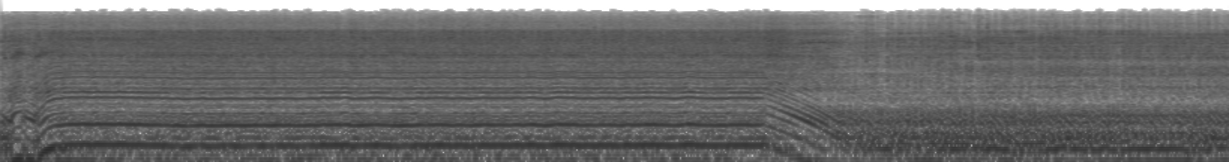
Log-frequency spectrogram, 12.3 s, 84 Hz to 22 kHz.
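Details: Bolat 5820 two-stroke chainsaw, brought in stalling, after air filter cleaning and stop switch repair: revs up cleanly, holds a steady even high note for several seconds, then drops smoothly back to idle; running healthy.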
